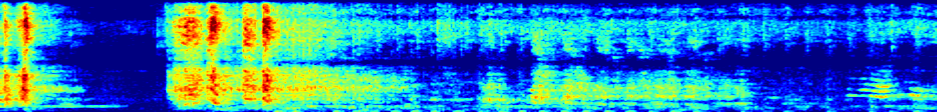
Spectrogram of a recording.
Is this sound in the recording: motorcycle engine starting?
yes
